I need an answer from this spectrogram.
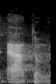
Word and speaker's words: Attom: So the article you were referring to, I just wanted to make sure I got the pronunciation right. It's Attom, ATTOM.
